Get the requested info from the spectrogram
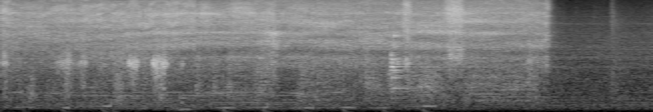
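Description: Compressed-air blow gun hissing as it blasts coolant and chips off a freshly machined aluminium supercharger lid; the blast cuts off suddenly about five and a half seconds in.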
